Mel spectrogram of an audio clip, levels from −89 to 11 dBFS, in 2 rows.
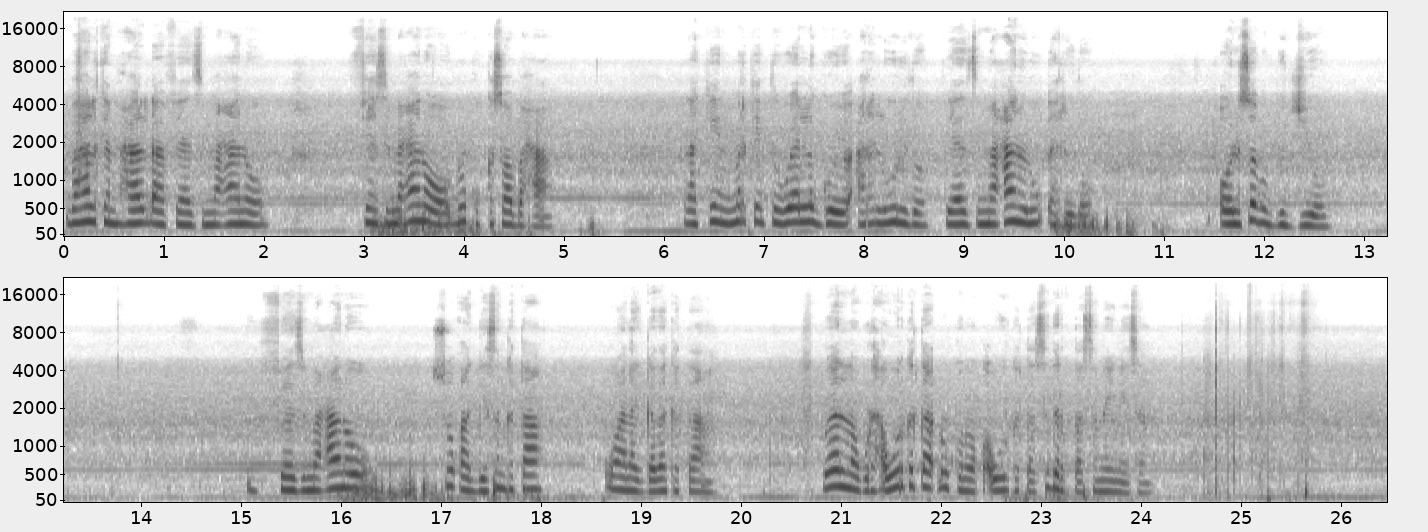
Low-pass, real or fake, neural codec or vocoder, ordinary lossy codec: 19.8 kHz; real; none; none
